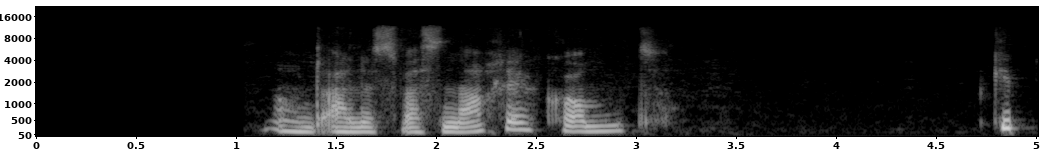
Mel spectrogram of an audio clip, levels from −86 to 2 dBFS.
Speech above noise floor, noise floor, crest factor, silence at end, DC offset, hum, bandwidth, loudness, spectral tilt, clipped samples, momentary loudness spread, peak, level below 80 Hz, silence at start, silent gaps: 63 dB; -89 dBFS; 20 dB; 0.1 s; under 0.1%; none; 12 kHz; -27 LUFS; -7 dB/octave; under 0.1%; 8 LU; -10 dBFS; -72 dBFS; 1.15 s; none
